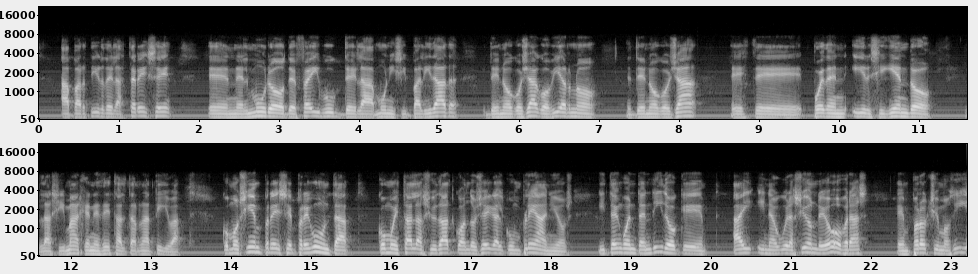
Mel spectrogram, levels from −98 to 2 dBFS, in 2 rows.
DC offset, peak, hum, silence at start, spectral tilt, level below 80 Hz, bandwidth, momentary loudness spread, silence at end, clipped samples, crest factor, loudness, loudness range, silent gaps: under 0.1%; -2 dBFS; none; 0 s; -6.5 dB/octave; -52 dBFS; 7.8 kHz; 9 LU; 0 s; under 0.1%; 18 dB; -19 LUFS; 2 LU; none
